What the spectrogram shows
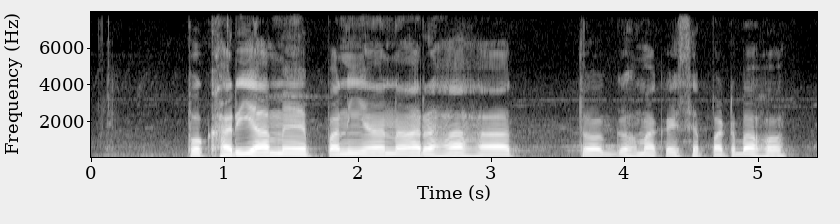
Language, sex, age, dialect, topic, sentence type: Magahi, male, 56-60, Central/Standard, agriculture, question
